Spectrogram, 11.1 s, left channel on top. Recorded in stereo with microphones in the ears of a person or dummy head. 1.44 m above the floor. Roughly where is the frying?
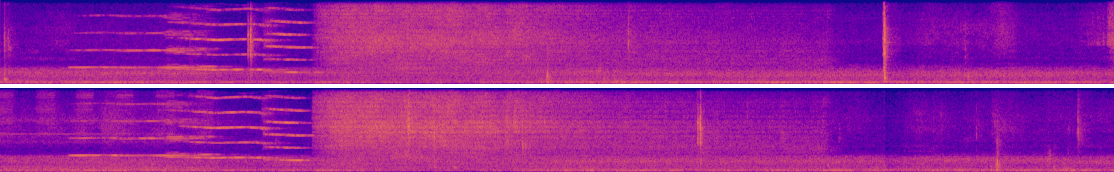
Right.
